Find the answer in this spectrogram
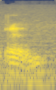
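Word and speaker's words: Kaivyn: Spelled K-A-I-V-Y-N. So Kevin.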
